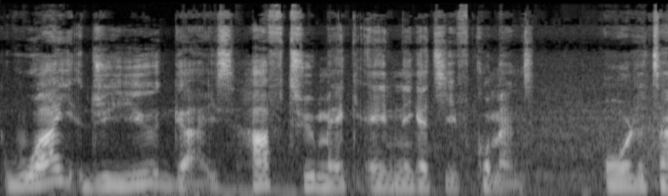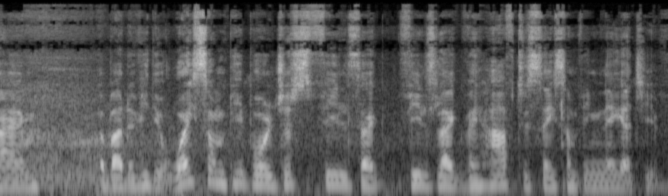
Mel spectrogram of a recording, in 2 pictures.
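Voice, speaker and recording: A man's voice: medium pitch, slight background noise. A man with a French accent, a YouTube creator ranting angrily and bluntly to his viewers, full of swearing, fillers and restarts. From France. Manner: blunt, profane, heated, many fillers and restarts. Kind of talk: angry rant to camera.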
